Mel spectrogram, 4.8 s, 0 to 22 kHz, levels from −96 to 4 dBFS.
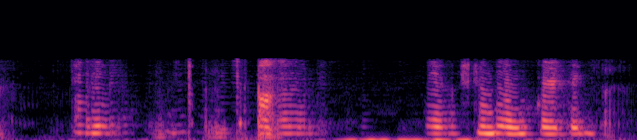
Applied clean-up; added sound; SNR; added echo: neural mask model DeepFilterNet 3.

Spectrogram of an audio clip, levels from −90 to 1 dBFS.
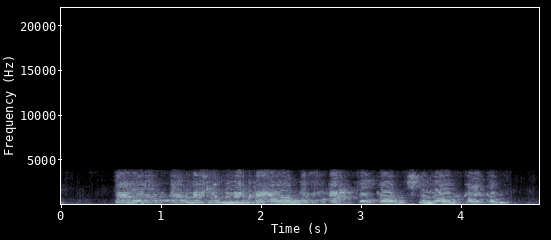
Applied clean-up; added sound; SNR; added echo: neural separator model SepFormer DNS4.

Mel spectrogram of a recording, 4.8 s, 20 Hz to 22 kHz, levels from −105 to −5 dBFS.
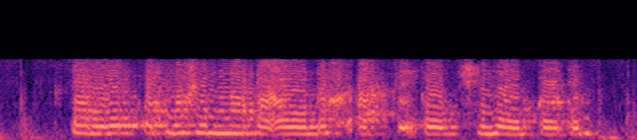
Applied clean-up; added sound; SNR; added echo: none; none; none; none.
